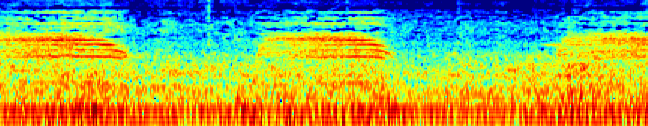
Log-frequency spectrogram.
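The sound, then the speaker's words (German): A gull standing at a feeder for stray cats in Turkey, filmed on a mobile phone, lets out three drawn-out, wavering calls that sound strikingly like a cat's meow, evenly spaced, over a steady low background rumble. “Die Möwe steht vor einem Futterautomaten für streunende Katzen. Und dann legt sie los und miaut.”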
